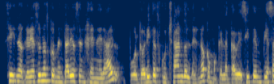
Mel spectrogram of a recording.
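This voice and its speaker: A man speaks with a high pitch and ordinary pitch variation. The background is quiet. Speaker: workshop facilitator. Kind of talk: online workshop. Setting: video call. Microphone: earbuds.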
